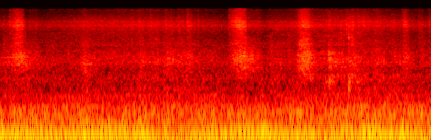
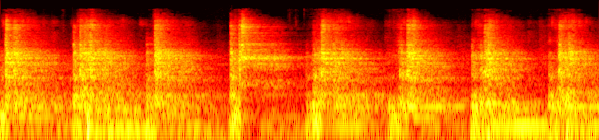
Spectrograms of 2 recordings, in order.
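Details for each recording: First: Kenmore dryer drum spun by hand after the drum was cleaned and reinstalled; steady low rumble with a few brief high scuffs and no continuous squeal, so the drum rotates smoothly and sounds normal. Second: Kenmore dryer, drum removed, support rollers spun by hand: one gives a rough, squeaky rumble, showing a worn drum support roller; plan is to replace both rollers.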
